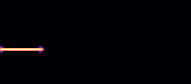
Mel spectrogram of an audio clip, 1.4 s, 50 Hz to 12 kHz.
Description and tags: headset volume
This is the sound you hear when you turn the logitech h600 up to maximum and minimum.
headphones, effect, blip, beep, headset, bleep, ping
